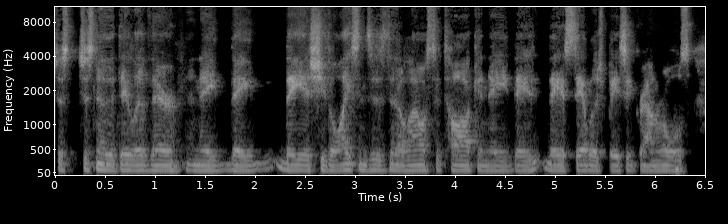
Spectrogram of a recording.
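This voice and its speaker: In a very clean recording with a silent background, a somewhat breathy voice moves at a fairly quick pace in a monotone, flat intonation with hardly any pauses. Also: man, fairly low pitch for a man. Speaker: EMT instructor. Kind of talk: lecture. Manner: fast.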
